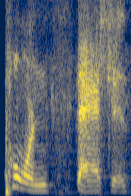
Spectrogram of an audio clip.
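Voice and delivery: ordinary talk, nothing marked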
